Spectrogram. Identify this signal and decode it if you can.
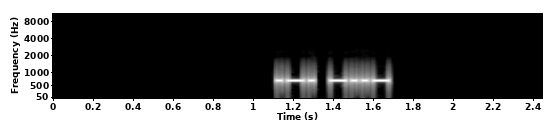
Morse code, heard as a keyed tone, about 44 wpm, 700 Hz. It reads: RX
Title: Abbreviations 45wpm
